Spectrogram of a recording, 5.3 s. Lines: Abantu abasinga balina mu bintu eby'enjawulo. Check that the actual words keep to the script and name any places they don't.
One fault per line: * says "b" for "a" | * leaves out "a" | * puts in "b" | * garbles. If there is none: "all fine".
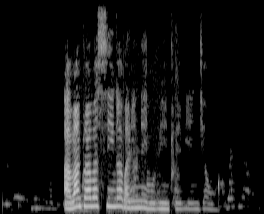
all fine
